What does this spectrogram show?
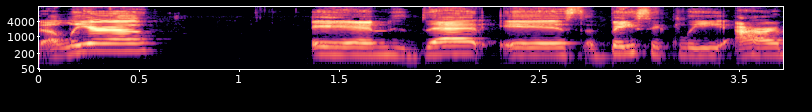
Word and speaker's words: Alyra: together and you get it should be a Lyra but the library just sounds way too strange so we're pronouncing it a Lyra and that is basically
